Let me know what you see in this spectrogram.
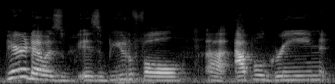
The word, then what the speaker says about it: peridot: August's birthstone is peridot. It's spelled P-E-R-I-D-O-T, but the T is silent.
